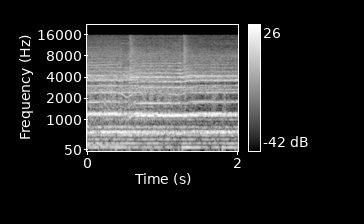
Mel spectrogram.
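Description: Singing in a Tamil song cover: a long held vocal note over sustained keyboard chords and a pulsing bass line.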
